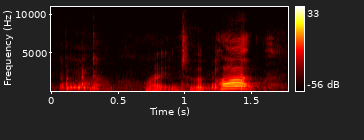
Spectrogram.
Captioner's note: potatoes clanging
